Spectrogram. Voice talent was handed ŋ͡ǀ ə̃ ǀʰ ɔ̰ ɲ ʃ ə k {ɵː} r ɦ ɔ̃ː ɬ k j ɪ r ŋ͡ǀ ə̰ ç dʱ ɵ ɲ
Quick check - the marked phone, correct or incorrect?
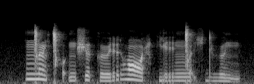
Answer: correct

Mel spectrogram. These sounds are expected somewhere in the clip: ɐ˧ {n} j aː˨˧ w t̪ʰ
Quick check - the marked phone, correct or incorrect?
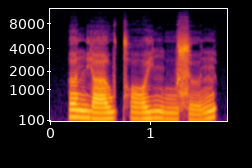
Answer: correct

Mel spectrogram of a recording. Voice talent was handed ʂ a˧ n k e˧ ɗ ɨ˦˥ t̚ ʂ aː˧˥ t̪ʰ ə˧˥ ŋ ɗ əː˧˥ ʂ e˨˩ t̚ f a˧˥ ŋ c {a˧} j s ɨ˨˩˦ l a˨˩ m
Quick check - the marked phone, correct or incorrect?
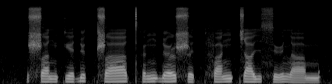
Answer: correct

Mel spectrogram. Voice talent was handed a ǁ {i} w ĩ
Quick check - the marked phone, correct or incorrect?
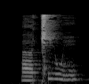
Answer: correct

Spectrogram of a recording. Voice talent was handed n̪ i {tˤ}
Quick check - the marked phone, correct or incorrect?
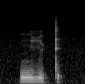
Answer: incorrect: ʈ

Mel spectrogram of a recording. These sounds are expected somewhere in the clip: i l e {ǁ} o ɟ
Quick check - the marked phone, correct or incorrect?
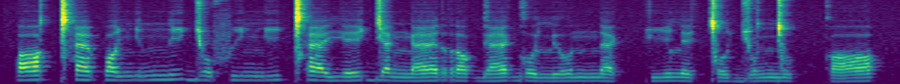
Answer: incorrect: ǀ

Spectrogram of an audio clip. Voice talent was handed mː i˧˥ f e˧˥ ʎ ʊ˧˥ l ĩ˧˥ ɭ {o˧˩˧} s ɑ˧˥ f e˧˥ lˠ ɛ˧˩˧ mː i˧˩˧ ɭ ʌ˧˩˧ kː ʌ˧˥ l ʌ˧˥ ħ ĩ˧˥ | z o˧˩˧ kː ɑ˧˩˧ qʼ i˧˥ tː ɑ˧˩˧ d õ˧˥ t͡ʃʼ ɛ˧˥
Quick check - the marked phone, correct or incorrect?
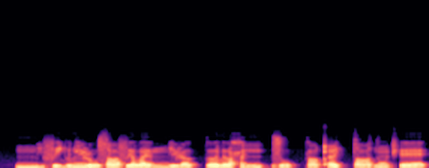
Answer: correct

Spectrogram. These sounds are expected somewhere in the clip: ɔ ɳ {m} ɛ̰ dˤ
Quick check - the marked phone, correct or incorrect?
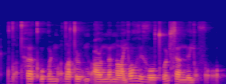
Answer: correct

